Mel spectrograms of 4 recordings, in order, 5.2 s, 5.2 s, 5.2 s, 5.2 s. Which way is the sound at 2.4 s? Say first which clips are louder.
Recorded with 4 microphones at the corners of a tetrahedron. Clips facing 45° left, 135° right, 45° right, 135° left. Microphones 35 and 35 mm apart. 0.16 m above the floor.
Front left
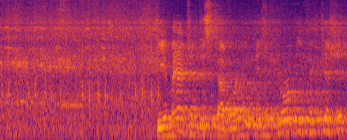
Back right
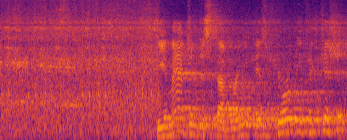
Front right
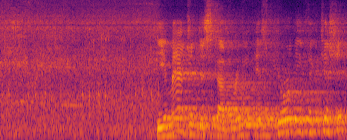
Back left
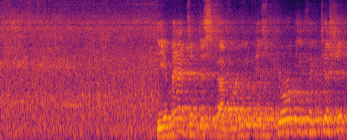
Front left 2 dB, even; 85° right.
